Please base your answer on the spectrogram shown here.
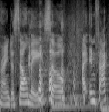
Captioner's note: laughs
